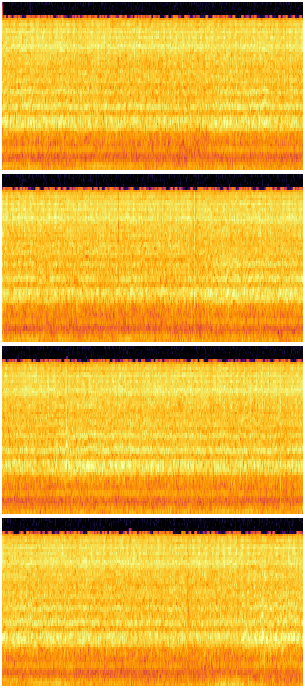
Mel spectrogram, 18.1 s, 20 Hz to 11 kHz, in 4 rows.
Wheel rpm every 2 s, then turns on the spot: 120, 110, 110, 110, 110, 110, 120, 110, 110.
none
